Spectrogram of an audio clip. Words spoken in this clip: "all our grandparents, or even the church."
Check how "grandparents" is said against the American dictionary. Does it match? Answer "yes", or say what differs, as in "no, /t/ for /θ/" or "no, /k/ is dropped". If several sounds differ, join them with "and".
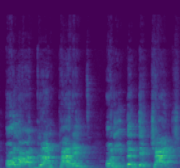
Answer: no, /s/ is dropped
